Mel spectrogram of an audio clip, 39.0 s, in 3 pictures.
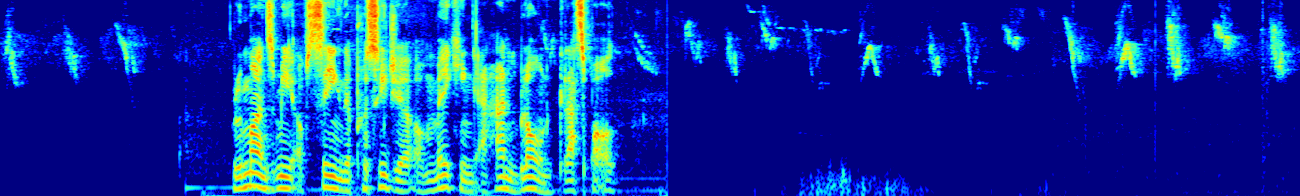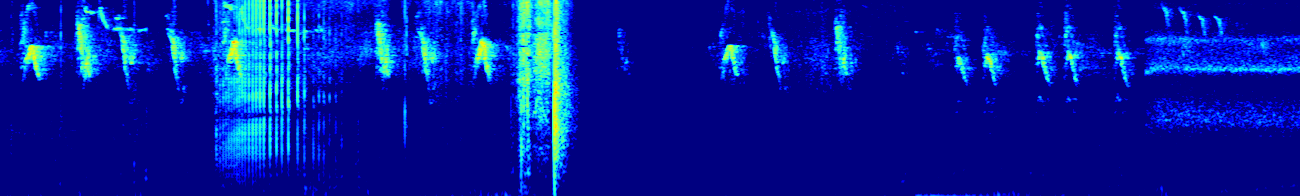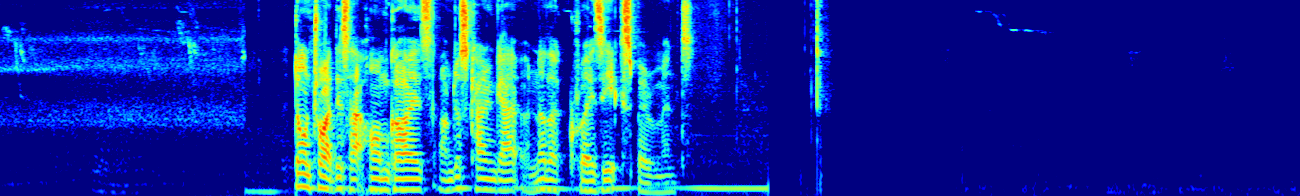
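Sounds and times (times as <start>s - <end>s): birds chirping: 0.6s - 7.9s, 22.2s - 33.7s.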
